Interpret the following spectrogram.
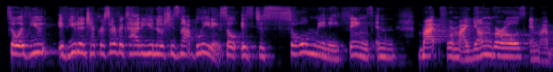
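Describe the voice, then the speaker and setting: A middle-aged woman health care provider speaking on a panel discussion, animated and quick, acting out talks with patients and doctors. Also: mid-range voice.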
